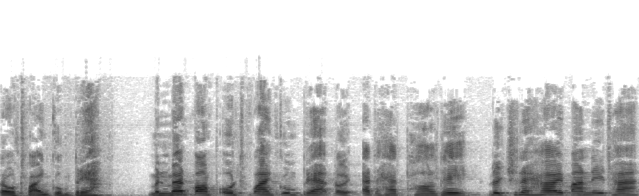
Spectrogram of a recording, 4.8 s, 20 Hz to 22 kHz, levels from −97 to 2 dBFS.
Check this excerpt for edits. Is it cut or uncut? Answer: cut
